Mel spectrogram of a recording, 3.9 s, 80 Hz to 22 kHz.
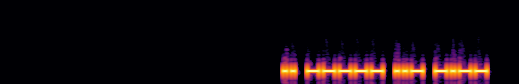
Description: Morse code, heard as a keyed tone, about 42 wpm, 700 Hz. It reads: I0UY
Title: DXCC-100 Call Signs - 4 Characters - 40wpm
